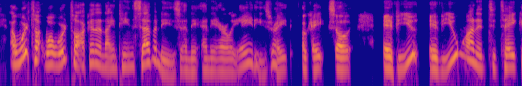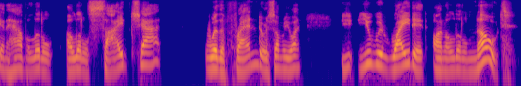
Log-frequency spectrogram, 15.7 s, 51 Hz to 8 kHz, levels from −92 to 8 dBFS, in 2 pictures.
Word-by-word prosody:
and -, -, 0 dB
we're 380 Hz, -, +5 dB
talk 240 Hz, -10 st, 0 dB
well, 180 Hz, 0 st, +2 dB
we're 185 Hz, +4 st, +1 dB
talking 200 Hz, -5 st, -1 dB
the 175 Hz, -3 st, -2 dB
1970s 160 Hz, -, -3 dB
and 130 Hz, -2 st, -11 dB
the 130 Hz, -, -9 dB
and 130 Hz, 0 st, -10 dB
the 130 Hz, -, -10 dB
early 125 Hz, +2 st, -7 dB
'80s, 170 Hz, -, -8 dB
right? 140 Hz, -8 st, -7 dB, 0.2 s
Okay, 140 Hz, +1 st, -3 dB
so 135 Hz, -1 st, +3 dB, 0.5 s
if 145 Hz, -3 st, +5 dB
you 220 Hz, -, 0 dB, 0.2 s
if 140 Hz, -3 st, -1 dB
you 220 Hz, -, -1 dB
wanted 190 Hz, -, -1 dB
to 150 Hz, -, -9 dB
take 155 Hz, +1 st, -3 dB
and 135 Hz, -3 st, -4 dB
have 135 Hz, +2 st, -3 dB
a -, -, -10 dB
little 125 Hz, -4 st, -3 dB, 0.2 s
a 130 Hz, -, 0 dB
little 130 Hz, -3 st, -1 dB
side 150 Hz, +9 st, +3 dB
chat 185 Hz, +3 st, +2 dB, 0.7 s
with 140 Hz, 0 st, +6 dB
a 125 Hz, -, 0 dB
friend, 140 Hz, -, -1 dB
or 130 Hz, -, -1 dB
somebody 140 Hz, +4 st, -1 dB
you 135 Hz, -, -2 dB
want, 150 Hz, 0 st, -2 dB, 0.6 s
you 150 Hz, +3 st, -7 dB
you 170 Hz, +8 st, -2 dB
would 180 Hz, -4 st, +3 dB
write 155 Hz, +7 st, +6 dB
it 130 Hz, -1 st, +2 dB
on 135 Hz, -3 st, +2 dB
a -, -, -3 dB
little 130 Hz, -1 st, -5 dB
note, 210 Hz, -, +4 dB
145 Hz, 185 wpm, -26 LUFS, 130-180 Hz, 0.7 s, with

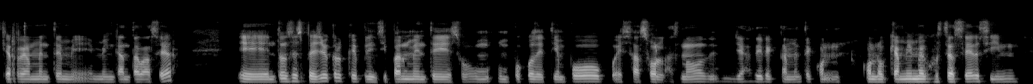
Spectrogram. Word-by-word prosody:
que -, -, +3 dB
realmente 120 Hz, 0 st, 0 dB
me 120 Hz, +1 st, -7 dB
me 120 Hz, -1 st, -7 dB
encantaba 120 Hz, 0 st, 0 dB
hacer. -, -, +1 dB, 0.6 s
Entonces, 130 Hz, +3 st, +3 dB
pues, 125 Hz, -4 st, +4 dB
yo 155 Hz, 0 st, +3 dB
creo 155 Hz, -2 st, -2 dB
que 140 Hz, -, -1 dB
principalmente 120 Hz, 0 st, +1 dB
eso, 115 Hz, +1 st, -5 dB
u 125 Hz, -, -9 dB, 0.2 s
un 120 Hz, -2 st, -9 dB
poco 125 Hz, +2 st, -2 dB
de 115 Hz, -, 0 dB
tiempo, 135 Hz, +3 st, +1 dB
pues, -, -, -5 dB
a -, -, +3 dB
solas, -, -, 0 dB
¿no?, 125 Hz, +2 st, 0 dB
d 125 Hz, 0 st, -11 dB
ya 130 Hz, -2 st, -6 dB
directamente 120 Hz, -2 st, -3 dB
con -, -, -6 dB, 0.2 s
con 125 Hz, -, +1 dB
lo 120 Hz, -1 st, +1 dB
que 120 Hz, -, +6 dB
a -, -, +1 dB
mí 125 Hz, 0 st, +4 dB
me 130 Hz, 0 st, +6 dB
gusta 125 Hz, 0 st, +3 dB
hacer, 135 Hz, +1 st, +3 dB
sin 130 Hz, +1 st, -6 dB
125 Hz, 205 wpm, -26 LUFS, 120-130 Hz, 0.6 s, que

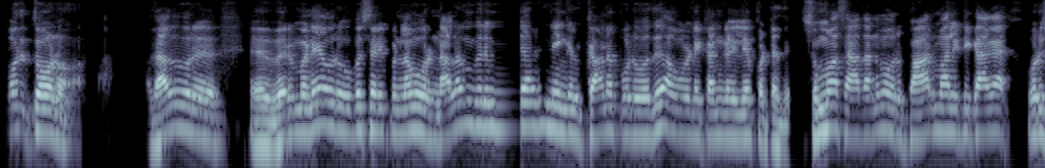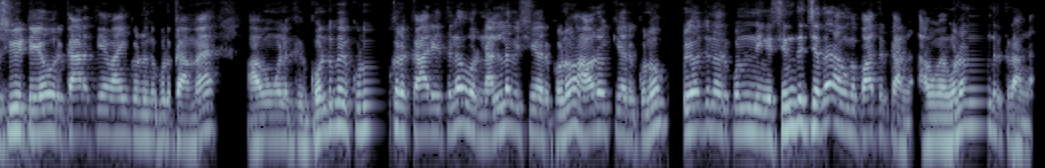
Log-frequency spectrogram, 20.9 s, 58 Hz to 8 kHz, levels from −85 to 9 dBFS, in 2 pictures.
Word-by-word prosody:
ஒரு 175 Hz, -2 st, -5 dB
தோணும். 160 Hz, -6 st, +5 dB
ஆ. -, -, -11 dB, 0.7 s
அதாது 185 Hz, -, +4 dB
ஒரு 160 Hz, -3 st, +3 dB, 0.8 s
வெறுமனே 165 Hz, +7 st, +4 dB
ஒரு 180 Hz, -2 st, +1 dB
உபசரிப்பு 170 Hz, -1 st, 0 dB
இல்லாம 165 Hz, +2 st, +2 dB
ஒரு 140 Hz, -, -1 dB
நலம் 200 Hz, +8 st, +1 dB
விரும்பியா 195 Hz, 0 st, 0 dB, 0.2 s
நீங்கள் 165 Hz, -3 st, +1 dB
காணப்படுவது 155 Hz, 0 st, +1 dB
அவங்களுடைய 155 Hz, -3 st, -3 dB
கண்களிலே 145 Hz, 0 st, +1 dB
பட்டது. 120 Hz, -5 st, -1 dB, 0.2 s
சும்மா 170 Hz, +5 st, +4 dB
சாதாரணமா 155 Hz, +3 st, 0 dB
ஒரு 145 Hz, -, -5 dB
பார்மாலிட்டிக்காக 160 Hz, +1 st, +1 dB, 0.4 s
ஒரு 155 Hz, -, +2 dB
ஸ்வீட்டையோ, 165 Hz, -1 st, +2 dB
ஒரு 160 Hz, -, -5 dB
காரத்தையோ 155 Hz, +1 st, -2 dB
வாங்கி 150 Hz, 0 st, -2 dB
கொண்டு 145 Hz, -1 st, -5 dB
வந்து 135 Hz, 0 st, -8 dB
குடுக்காம, 130 Hz, -2 st, -1 dB, 0.6 s
அவங்களுக்கு 130 Hz, -1 st, -4 dB
கொண்டு 160 Hz, +6 st, +1 dB
போய் 190 Hz, -1 st, 0 dB
குடுக்குற 185 Hz, 0 st, -2 dB
காரியத்துல 165 Hz, +4 st, +1 dB
ஒரு 155 Hz, -, -3 dB
நல்ல 160 Hz, +7 st, 0 dB
விஷயம் 160 Hz, -3 st, -3 dB
இருக்கணும், 170 Hz, +7 st, 0 dB
ஆரோக்கியம் 170 Hz, -3 st, -1 dB
இருக்கணும், 160 Hz, +8 st, -2 dB, 0.2 s
பிரயோஜனம் 180 Hz, +1 st, +1 dB
இருக்கணும்னு 170 Hz, 0 st, -3 dB
நீங்க 150 Hz, -2 st, 0 dB
சிந்திச்சத 195 Hz, +2 st, +3 dB
அவங்க 165 Hz, -3 st, -4 dB
பாத்திருக்காங்க. 145 Hz, -8 st, -3 dB
அவங்க 125 Hz, 0 st, +1 dB
உணர்ந்திருக்கிறாங்க. 180 Hz, -, -3 dB
160 Hz, 140 wpm, -22 LUFS, 150-175 Hz, 0.8 s, தோணும்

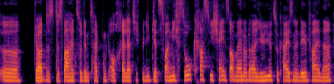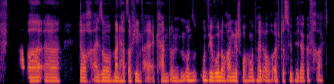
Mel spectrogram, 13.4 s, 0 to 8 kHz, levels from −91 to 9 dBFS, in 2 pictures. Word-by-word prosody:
äh, -, -, -9 dB, 0.7 s
ja, 120 Hz, -1 st, +7 dB
das 130 Hz, -5 st, -3 dB
das 120 Hz, 0 st, -5 dB
war 125 Hz, -1 st, +7 dB
halt 130 Hz, 0 st, 0 dB
zu 135 Hz, -, -1 dB
dem 130 Hz, -1 st, -1 dB
Zeitpunkt 125 Hz, +1 st, -5 dB
auch 125 Hz, +1 st, -4 dB
relativ 130 Hz, 0 st, +2 dB
beliebt. 135 Hz, +2 st, -4 dB
Jetzt 130 Hz, 0 st, +2 dB
zwar 145 Hz, -2 st, +2 dB
nicht 140 Hz, -1 st, +2 dB
so 160 Hz, +2 st, +2 dB
krass 160 Hz, 0 st, -1 dB
wie 160 Hz, -, -1 dB
Chainsaw 145 Hz, +1 st, 0 dB
Man 140 Hz, 0 st, +1 dB
oder 135 Hz, 0 st, +1 dB
Jujutsu 140 Hz, +2 st, +2 dB
Kaisen 135 Hz, +1 st, 0 dB
in 130 Hz, -, -1 dB
dem 135 Hz, +1 st, +4 dB
Fall, 135 Hz, -1 st, 0 dB
ne, 125 Hz, +3 st, 0 dB, 0.6 s
aber, 120 Hz, 0 st, 0 dB
äh, -, -, -46 dB, 0.3 s
doch, 115 Hz, -2 st, -1 dB
also, 120 Hz, -2 st, 0 dB
man 120 Hz, -1 st, +3 dB
hat‘s 120 Hz, +1 st, -2 dB
auf 120 Hz, +1 st, -1 dB
jeden 120 Hz, -3 st, +1 dB
Fall 105 Hz, -3 st, -5 dB
erkannt 115 Hz, +1 st, -5 dB
und 120 Hz, 0 st, -3 dB
und 130 Hz, +1 st, -1 dB
und 140 Hz, -2 st, 0 dB
wir 130 Hz, -, +5 dB
wurden 130 Hz, 0 st, +6 dB
auch 120 Hz, -, -2 dB
angesprochen 125 Hz, -1 st, 0 dB
und 130 Hz, +1 st, -4 dB
halt 120 Hz, 0 st, +1 dB
auch 120 Hz, -1 st, -3 dB
öfters 125 Hz, 0 st, -2 dB
für 120 Hz, -, -1 dB
Bilder 120 Hz, 0 st, -3 dB
gefragt. 135 Hz, +2 st, -8 dB
125 Hz, 230 wpm, -24 LUFS, 120-135 Hz, 0.7 s, ja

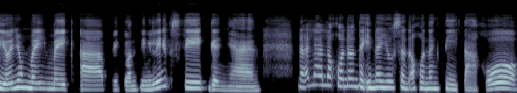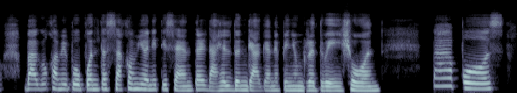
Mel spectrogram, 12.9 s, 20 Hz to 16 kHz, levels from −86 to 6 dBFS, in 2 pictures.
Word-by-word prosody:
yun 210 Hz, +2 st, +4 dB
yung 255 Hz, -1 st, +4 dB
may 220 Hz, -1 st, +2 dB
makeup, 180 Hz, -3 st, 0 dB
may 170 Hz, -, -9 dB
konting 170 Hz, +1 st, -3 dB
lipstick, 240 Hz, -2 st, +2 dB
ganyan. 150 Hz, -4 st, -1 dB, 0.5 s
Naalala 345 Hz, +5 st, -1 dB
ko 305 Hz, -2 st, -1 dB
nun 300 Hz, 0 st, +1 dB
na 280 Hz, -, +3 dB
inayusan 250 Hz, 0 st, +3 dB
ako 225 Hz, -1 st, -1 dB
ng 215 Hz, 0 st, +1 dB
tita 185 Hz, -3 st, -4 dB
ko 215 Hz, +1 st, +4 dB, 0.3 s
bago 195 Hz, 0 st, -1 dB
kami 195 Hz, -2 st, -2 dB
pupunta 190 Hz, 0 st, 0 dB
sa 185 Hz, 0 st, 0 dB
community 190 Hz, -2 st, -1 dB
center 155 Hz, +1 st, 0 dB
dahil 160 Hz, +1 st, -1 dB
dun 165 Hz, 0 st, 0 dB
gaganapin 155 Hz, +1 st, -2 dB
yung 155 Hz, -, 0 dB
graduation. 150 Hz, 0 st, +1 dB, 0.7 s
Tapos 230 Hz, -9 st, +1 dB
190 Hz, 135 wpm, -23 LUFS, 160-225 Hz, 0.7 s, yun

